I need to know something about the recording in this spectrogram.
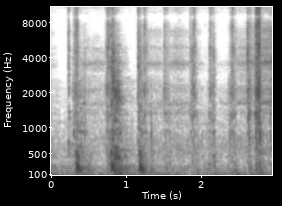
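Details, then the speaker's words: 1999 Ford F250 Super Duty sat in a mud hole 9 years, battery dated August 2015 group 65: sharp separate single clicks, no cranking, from a poor connection at corroded battery terminals; tapping terminals briefly restored dash lights. "oh now that single click like that tells me the battery connection sucks"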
